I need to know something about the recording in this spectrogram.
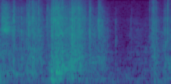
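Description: Clear plastic poly bag crinkling as it is squeezed and handled, with small crackles, dying away near the end.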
